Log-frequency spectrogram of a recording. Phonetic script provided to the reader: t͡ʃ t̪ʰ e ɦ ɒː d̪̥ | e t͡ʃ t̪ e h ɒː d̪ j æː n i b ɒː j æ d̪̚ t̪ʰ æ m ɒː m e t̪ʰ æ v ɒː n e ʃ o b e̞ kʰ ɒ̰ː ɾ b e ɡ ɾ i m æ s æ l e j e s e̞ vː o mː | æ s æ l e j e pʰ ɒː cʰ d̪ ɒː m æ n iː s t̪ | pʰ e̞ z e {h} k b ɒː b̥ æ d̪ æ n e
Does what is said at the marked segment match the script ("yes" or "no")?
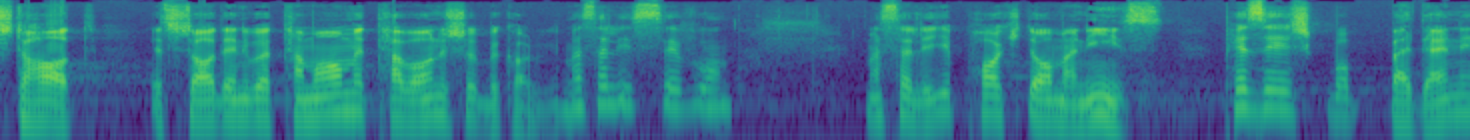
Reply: no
